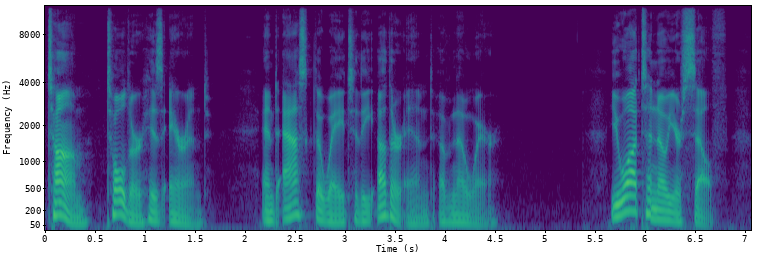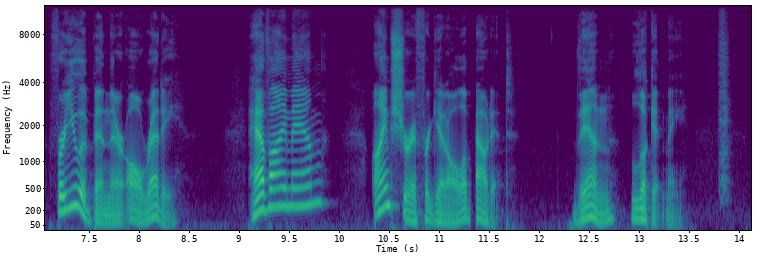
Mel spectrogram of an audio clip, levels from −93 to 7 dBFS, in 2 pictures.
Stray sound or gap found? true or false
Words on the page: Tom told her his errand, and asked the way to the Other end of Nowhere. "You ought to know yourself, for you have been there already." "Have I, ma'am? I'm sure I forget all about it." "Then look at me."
true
